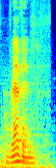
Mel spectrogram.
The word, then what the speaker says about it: Revan: didn't yield any uh results I needed it's pronounced Revan it's from the books which aren't Canon oh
